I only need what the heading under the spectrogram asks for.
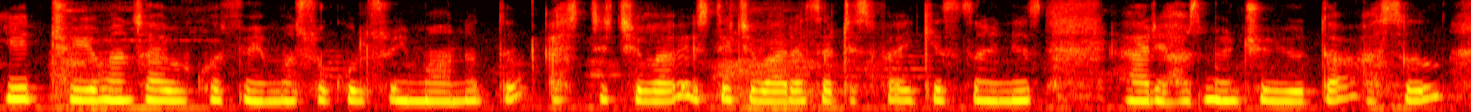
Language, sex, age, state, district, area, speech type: Kashmiri, female, 18-30, Jammu and Kashmir, Anantnag, rural, spontaneous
